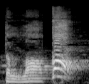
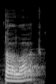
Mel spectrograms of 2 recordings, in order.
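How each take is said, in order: First: The final q sound ends with an echoing bounce. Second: The final k sound ends plainly, no echo. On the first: The speaker calls it right. "कलकला का काफ" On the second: The speaker calls it wrong. "ये कुत्ते का काफ है"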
